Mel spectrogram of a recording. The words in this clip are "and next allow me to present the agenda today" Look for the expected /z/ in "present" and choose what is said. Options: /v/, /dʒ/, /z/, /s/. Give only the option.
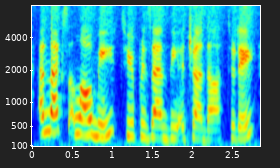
/z/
